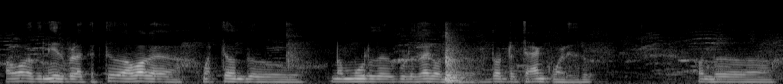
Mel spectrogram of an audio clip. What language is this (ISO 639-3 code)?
kan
